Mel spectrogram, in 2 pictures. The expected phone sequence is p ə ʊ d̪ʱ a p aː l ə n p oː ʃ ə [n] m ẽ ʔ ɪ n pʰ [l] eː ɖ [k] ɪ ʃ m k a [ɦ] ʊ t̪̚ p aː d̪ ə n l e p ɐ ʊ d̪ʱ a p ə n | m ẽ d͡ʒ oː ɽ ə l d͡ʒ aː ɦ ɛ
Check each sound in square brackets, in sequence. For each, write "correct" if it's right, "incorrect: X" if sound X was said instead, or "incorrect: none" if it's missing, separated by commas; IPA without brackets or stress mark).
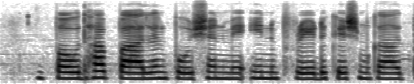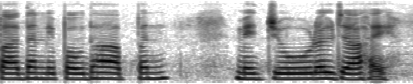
correct, incorrect: ɾ, correct, incorrect: none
